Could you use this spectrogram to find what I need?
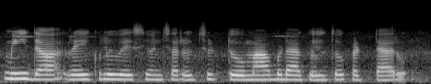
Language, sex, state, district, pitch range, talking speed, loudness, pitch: Telugu, female, Telangana, Mahabubabad, 215-230 Hz, 95 wpm, -16 LUFS, 225 Hz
